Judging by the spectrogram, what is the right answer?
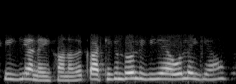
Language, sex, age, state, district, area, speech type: Dogri, female, 45-60, Jammu and Kashmir, Udhampur, rural, conversation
